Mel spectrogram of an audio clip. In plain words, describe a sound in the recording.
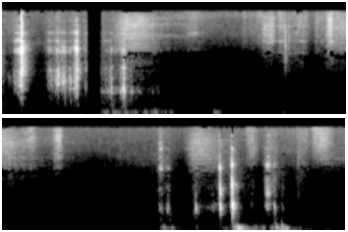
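A ceramic lid clinks against its ceramic dish.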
